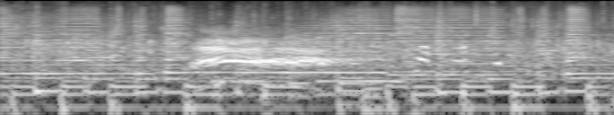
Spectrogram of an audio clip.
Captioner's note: grunts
